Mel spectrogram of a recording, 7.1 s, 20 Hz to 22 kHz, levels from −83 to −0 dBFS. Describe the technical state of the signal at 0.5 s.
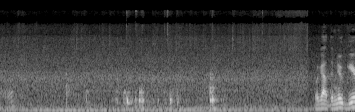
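At 0.5 s the signal is intact, with no audible fault at that point.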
